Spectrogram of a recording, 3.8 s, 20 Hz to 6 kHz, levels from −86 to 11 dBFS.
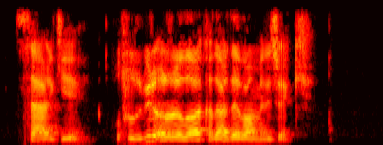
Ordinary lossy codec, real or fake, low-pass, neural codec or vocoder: AAC, 48 kbps; real; 5.4 kHz; none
